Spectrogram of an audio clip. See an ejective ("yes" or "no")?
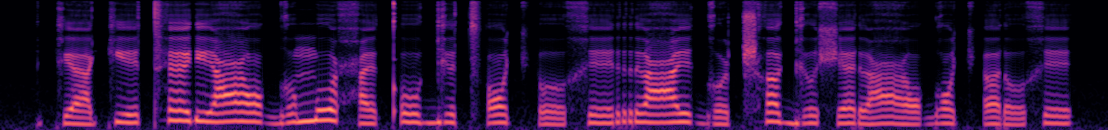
yes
